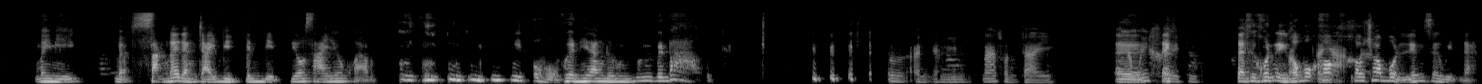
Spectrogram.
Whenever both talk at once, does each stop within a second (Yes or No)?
No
